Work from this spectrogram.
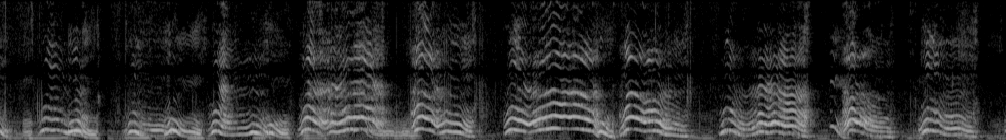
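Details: Doberman puppies going to bed cry in long, rising-then-falling whines, about one drawn-out wail per second in close succession, bright and strongly harmonic, over a low steady hum.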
